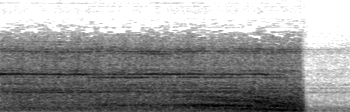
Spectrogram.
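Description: Airliner jet engines roar steadily and loudly on a landing approach, the Fireflash from Thunderbirds, a continuous broadband rush that swells slightly before cutting off abruptly near the end, with no voices.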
